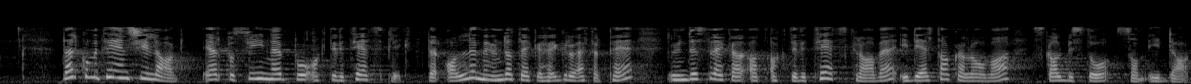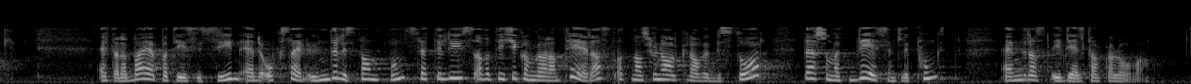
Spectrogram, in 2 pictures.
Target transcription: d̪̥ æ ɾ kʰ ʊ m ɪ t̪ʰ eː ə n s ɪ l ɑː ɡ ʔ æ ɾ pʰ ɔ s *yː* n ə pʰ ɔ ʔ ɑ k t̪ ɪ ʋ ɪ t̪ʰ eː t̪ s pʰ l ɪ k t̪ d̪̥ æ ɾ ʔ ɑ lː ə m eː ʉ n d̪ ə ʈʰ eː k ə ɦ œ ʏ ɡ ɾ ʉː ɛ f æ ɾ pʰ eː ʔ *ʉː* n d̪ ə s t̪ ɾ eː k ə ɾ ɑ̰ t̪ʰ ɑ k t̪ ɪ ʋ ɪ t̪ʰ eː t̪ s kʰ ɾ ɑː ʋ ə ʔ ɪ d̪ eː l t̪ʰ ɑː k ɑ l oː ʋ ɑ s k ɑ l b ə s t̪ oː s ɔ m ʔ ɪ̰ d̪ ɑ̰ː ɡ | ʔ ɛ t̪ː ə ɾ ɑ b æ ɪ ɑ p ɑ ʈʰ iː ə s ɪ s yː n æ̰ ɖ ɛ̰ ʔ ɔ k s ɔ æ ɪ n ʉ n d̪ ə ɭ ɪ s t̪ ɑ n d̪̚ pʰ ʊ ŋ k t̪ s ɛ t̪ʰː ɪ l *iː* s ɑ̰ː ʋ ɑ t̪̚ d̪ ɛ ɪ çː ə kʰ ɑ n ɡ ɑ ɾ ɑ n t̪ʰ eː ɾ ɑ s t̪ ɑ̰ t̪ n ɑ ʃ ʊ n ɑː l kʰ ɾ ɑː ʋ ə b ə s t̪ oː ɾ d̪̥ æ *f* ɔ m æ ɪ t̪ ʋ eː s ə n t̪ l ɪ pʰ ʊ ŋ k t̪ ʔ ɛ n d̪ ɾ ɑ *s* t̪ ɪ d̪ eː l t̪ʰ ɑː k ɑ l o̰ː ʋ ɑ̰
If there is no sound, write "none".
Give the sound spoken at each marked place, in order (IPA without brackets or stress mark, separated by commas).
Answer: yː, ʉ, yː, ʂ, s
